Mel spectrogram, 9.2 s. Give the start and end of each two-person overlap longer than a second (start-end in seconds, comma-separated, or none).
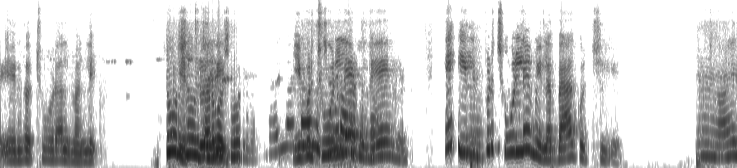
none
